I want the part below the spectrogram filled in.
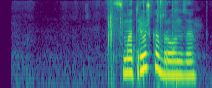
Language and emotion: Russian, neutral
